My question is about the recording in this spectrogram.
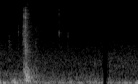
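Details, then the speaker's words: BMW Z3 central locking after being fixed: key turned in the trunk lock gives a quick electric whirr and crisp thunk as both door locks actuate together; working normally. "my power locks do work now I'm plugging I'm putting it into the trunk and both of the doors just opened up as shown right there"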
